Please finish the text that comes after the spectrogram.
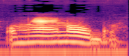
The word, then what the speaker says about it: omwana ogu: So we delete a and we put an apostrophe, then ogu. So we find we are pronouncing it as omwana ogu.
